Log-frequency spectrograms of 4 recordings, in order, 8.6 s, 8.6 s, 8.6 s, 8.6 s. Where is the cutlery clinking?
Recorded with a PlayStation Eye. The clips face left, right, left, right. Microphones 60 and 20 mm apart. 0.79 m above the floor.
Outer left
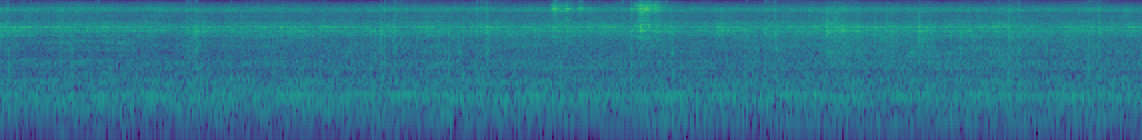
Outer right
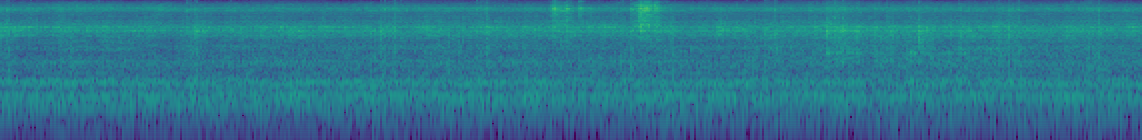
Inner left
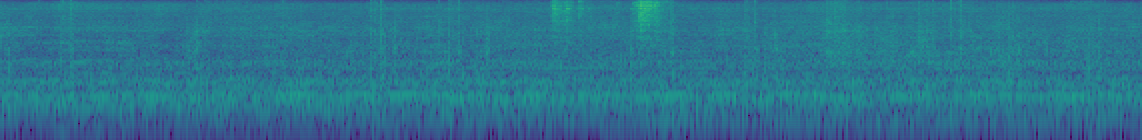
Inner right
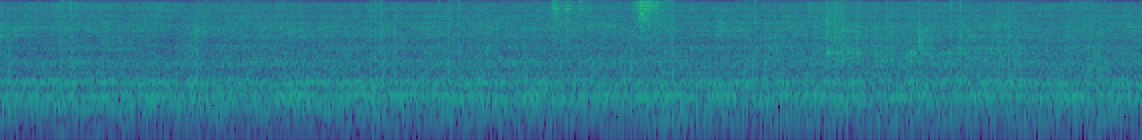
30° left (ahead or behind), 1.5 m.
